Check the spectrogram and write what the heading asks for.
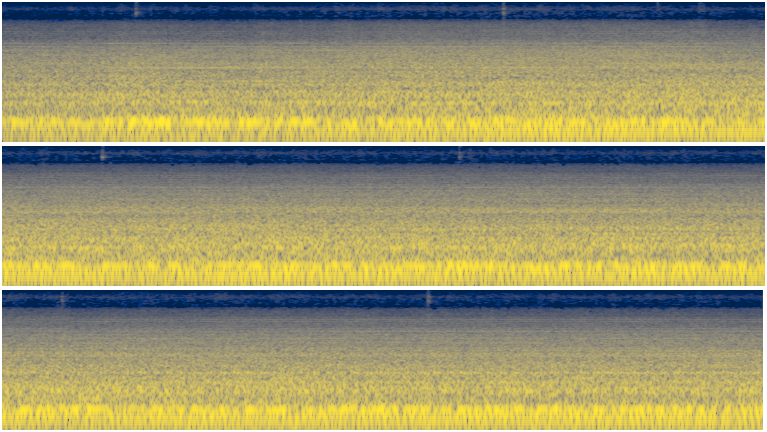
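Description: Steady engine-room machinery noise: a loud, constant low hum with a rumbling haze above it, from the ship's generators and fans running while the main engine is stopped for scavenge inspection.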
